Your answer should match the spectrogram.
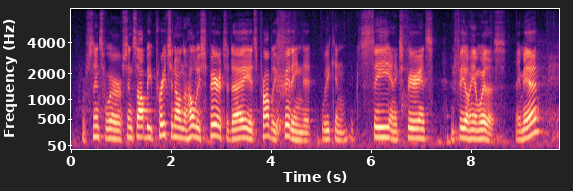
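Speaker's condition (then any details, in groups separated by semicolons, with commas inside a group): No condition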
